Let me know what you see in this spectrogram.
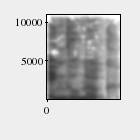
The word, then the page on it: inglenook: British English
